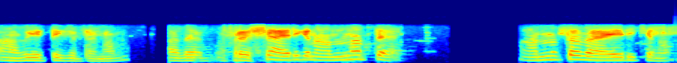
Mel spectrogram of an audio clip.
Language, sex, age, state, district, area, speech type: Malayalam, female, 45-60, Kerala, Alappuzha, rural, conversation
